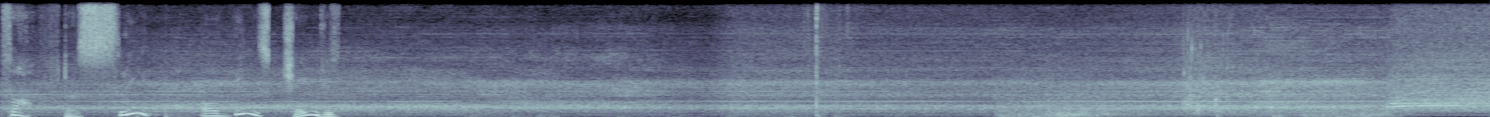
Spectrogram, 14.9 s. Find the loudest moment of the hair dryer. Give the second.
14 s.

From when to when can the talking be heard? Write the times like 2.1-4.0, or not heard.
0.0-3.4.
